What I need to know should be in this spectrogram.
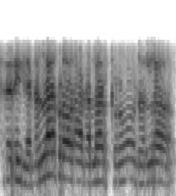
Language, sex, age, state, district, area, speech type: Tamil, female, 30-45, Tamil Nadu, Tirupattur, rural, conversation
